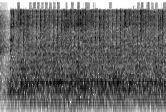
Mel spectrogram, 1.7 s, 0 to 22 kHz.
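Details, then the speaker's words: Bell & Howell 1500-2500 series autoload 16mm projector after worm gear replacement. The gear reduction gears, which only operate in rewind, were just greased. A quick, even whirring buzz with a light whine and no grinding; runs smoothly. "And one thing I do, you see these down in here, those are gear reduction gears. They only operate when it's in rewind."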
